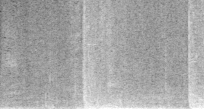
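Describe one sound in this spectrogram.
A fiery explosion bursts with a loud boom.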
